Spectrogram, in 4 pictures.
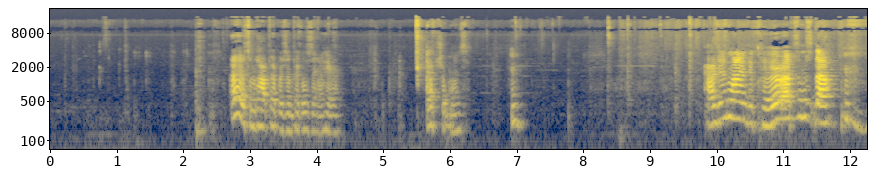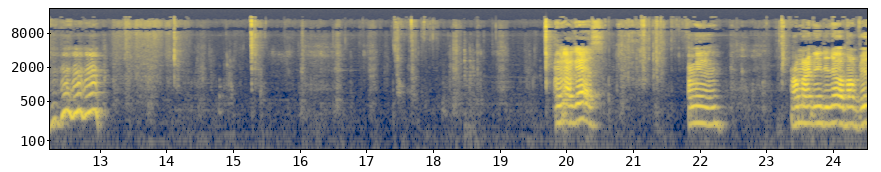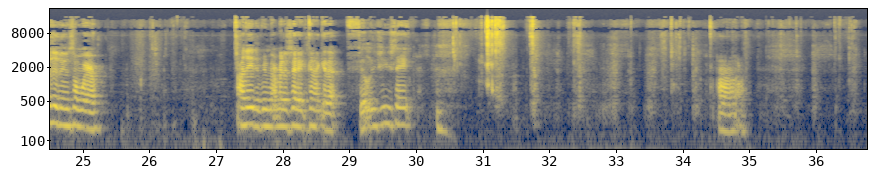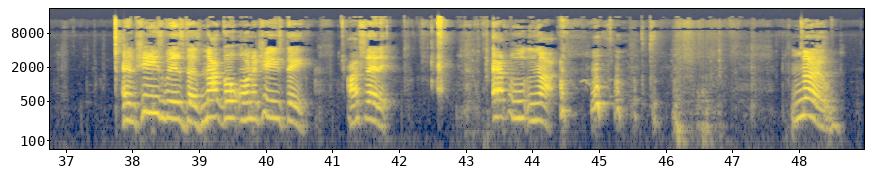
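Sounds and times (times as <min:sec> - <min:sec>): person crunching food: 0:13.2 - 0:19.9, 0:20.6 - 0:21.8, 0:30.2 - 0:37.9, 0:42.0 - 0:43.4, 0:46.9 - 0:47.9.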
